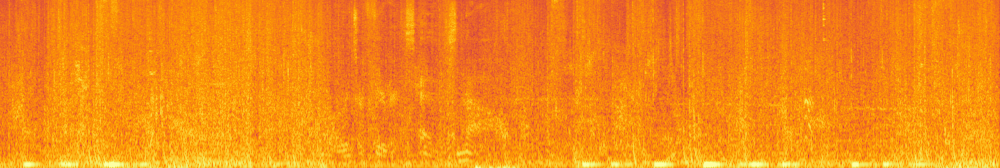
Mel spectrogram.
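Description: Deep booming thuds pound again and again.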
